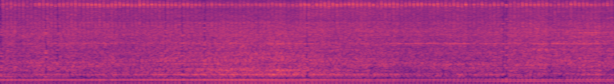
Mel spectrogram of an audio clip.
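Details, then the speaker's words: Neglected VW Karmann Ghia air-cooled engine on a lift, first attempts to get it running; rough buzzy idle with a steady deep internal knock about four times a second, source unknown, owner may tear engine down to find it. "I think she's just a poor engine at some point we may tear it down and try to find out what that noise is"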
